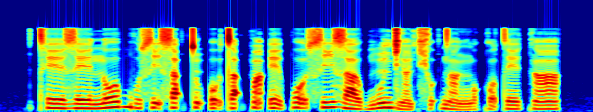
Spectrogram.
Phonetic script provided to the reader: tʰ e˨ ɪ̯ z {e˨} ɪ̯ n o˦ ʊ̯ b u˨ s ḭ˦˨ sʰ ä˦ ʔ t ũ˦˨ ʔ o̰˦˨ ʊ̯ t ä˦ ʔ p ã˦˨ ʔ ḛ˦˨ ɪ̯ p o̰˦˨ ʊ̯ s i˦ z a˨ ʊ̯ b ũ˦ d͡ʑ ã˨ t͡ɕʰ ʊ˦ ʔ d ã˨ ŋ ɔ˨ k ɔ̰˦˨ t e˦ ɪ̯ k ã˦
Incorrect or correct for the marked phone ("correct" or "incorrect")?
correct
